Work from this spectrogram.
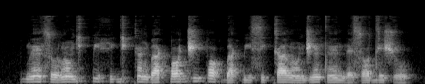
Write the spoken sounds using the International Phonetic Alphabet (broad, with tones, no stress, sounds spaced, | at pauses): b ɛ̃˧ s o˨ l ɔ̃˧ ɡ i˦ k͡p i˦˨ h i˧ ɡ i˦ k ã˦ ɡ͡b a˧ k͡p ɔ˦ d͡ʒ i˦ b ɔ˦˨ ɡ͡b a˨ k͡p i˨˦ s i˧ k a˦ l ɔ̃˧ d͡ʒ ɛ̃˦ t ɛ̃˧ n ɛ˨ s ɔ˨˦ d e˦˨ ʃ o˨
